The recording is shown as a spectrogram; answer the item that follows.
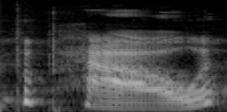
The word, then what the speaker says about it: Popow: Follow me on Instagram, Christina Popow. – Spell that. – P-O-P-O-W for all those non-Popow knowers.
